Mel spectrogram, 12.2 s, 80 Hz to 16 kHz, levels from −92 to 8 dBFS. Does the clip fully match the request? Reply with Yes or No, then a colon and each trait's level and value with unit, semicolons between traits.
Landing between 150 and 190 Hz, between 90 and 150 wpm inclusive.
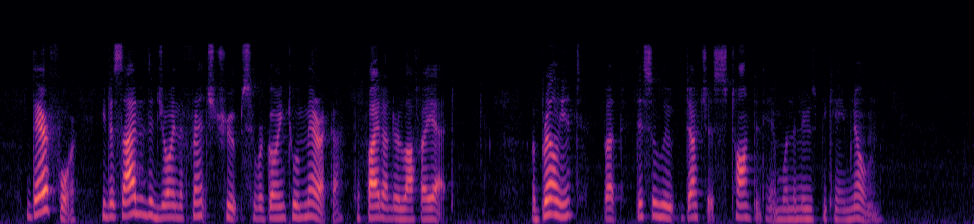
Yes: medium, 185 Hz; average, 145 wpm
